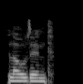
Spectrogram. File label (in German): "lausend", German; adjectives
